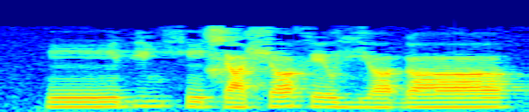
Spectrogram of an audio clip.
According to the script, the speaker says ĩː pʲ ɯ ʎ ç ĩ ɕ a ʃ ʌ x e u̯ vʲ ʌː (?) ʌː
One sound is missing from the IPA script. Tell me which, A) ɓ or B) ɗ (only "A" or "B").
B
